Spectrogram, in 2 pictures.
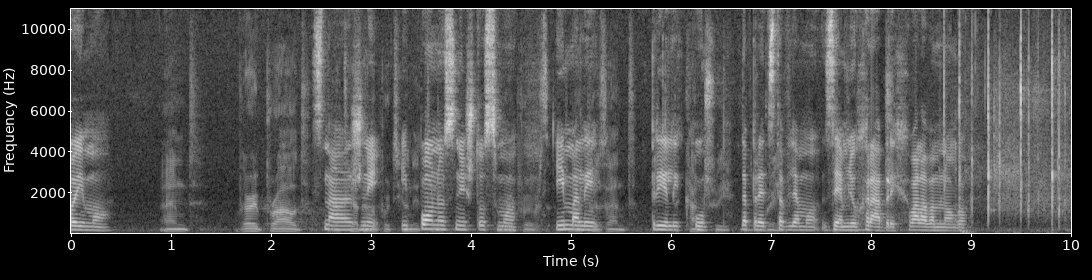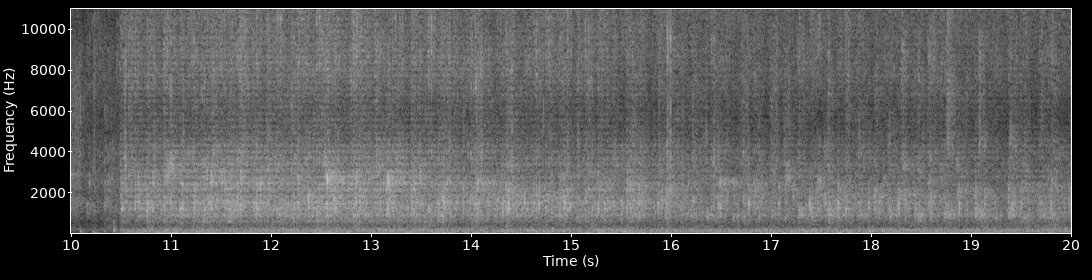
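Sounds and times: audience applause: 9.1s - 20.0s.

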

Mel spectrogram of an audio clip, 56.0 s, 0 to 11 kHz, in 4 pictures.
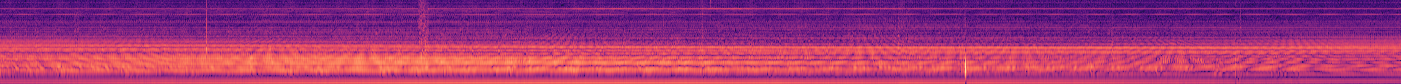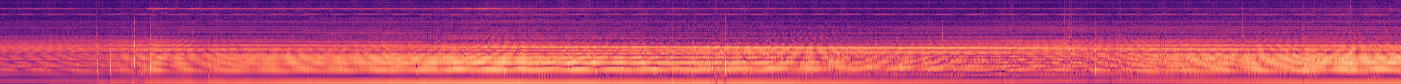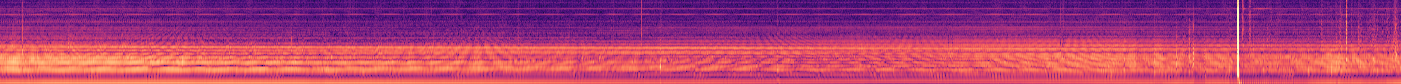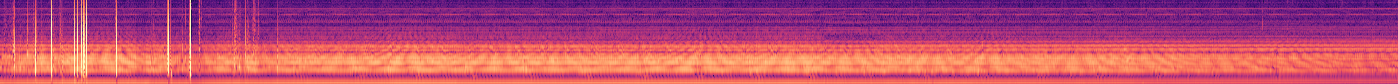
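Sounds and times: steady electrical hum: 0.0s - 56.0s
sharp clicks: 39.5s - 40.7s, 41.4s - 44.6s.

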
